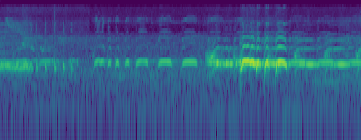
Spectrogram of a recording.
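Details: Zebra dove, a local bird described as a female calling the male, used as a lure for mute doves: a purring trill flows into spaced soft coos, then a louder, jerky rising burst.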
